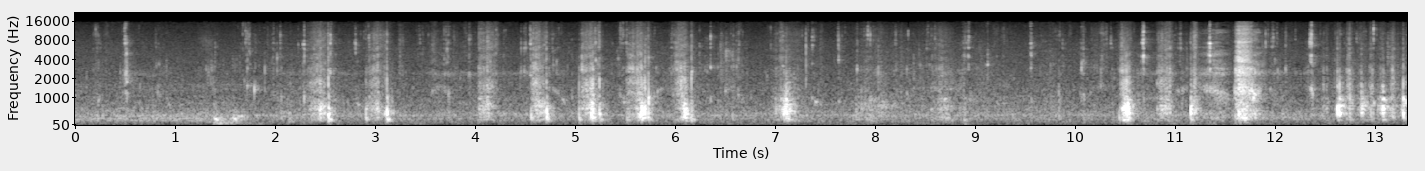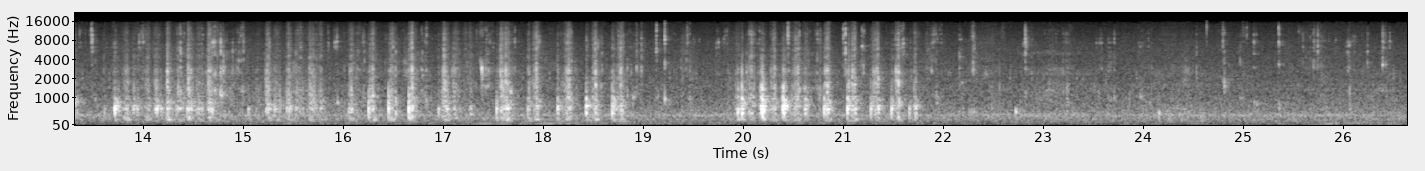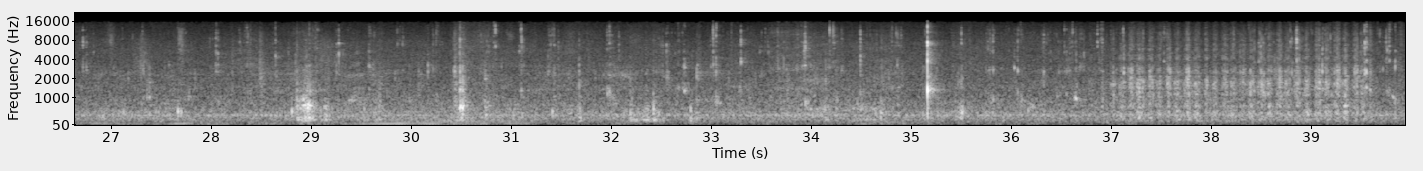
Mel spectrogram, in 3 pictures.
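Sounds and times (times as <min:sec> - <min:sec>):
gum chewing and smacking: 0:00.1 - 0:39.9
fingers scratching through hair: 0:04.0 - 0:06.3, 0:10.4 - 0:11.3, 0:12.4 - 0:18.9, 0:36.9 - 0:39.7.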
